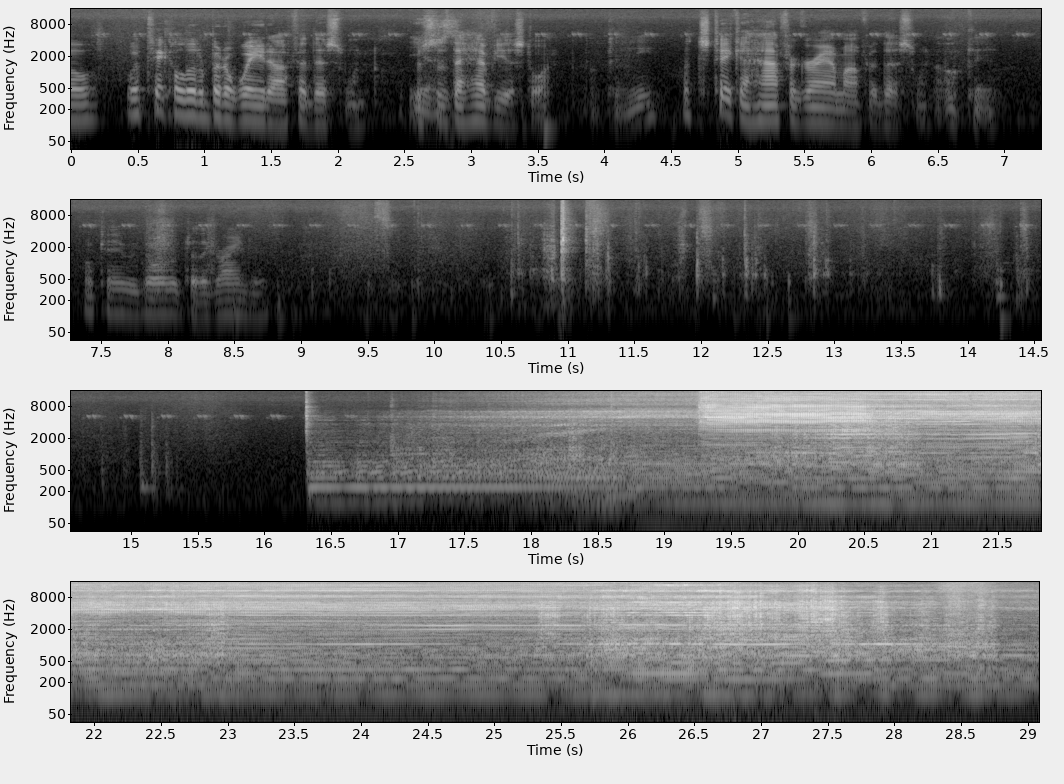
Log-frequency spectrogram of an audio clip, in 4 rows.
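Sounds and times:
quiet footsteps: 0:06.5 - 0:15.9
bench grinder motor humming: 0:16.4 - 0:29.0
metal grinding on wheel: 0:16.4 - 0:29.0.

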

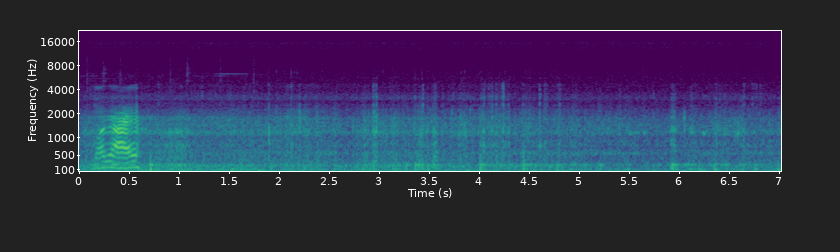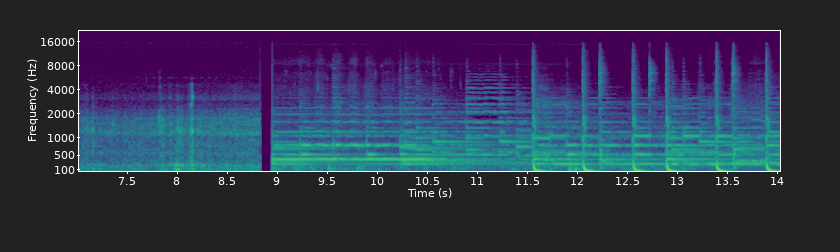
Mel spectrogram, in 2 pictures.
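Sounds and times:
knocks and rattles of bike: 0:00.6 - 0:08.8.

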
